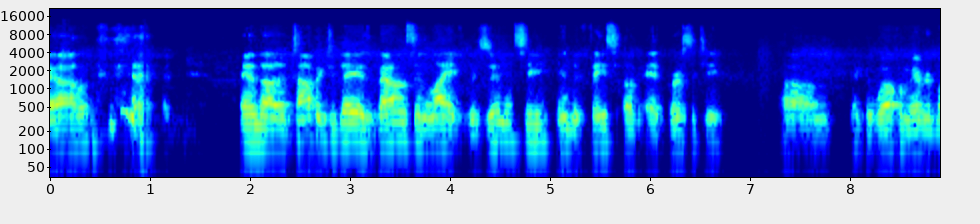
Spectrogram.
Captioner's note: laugh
